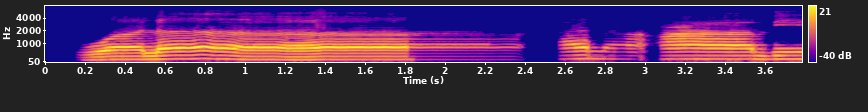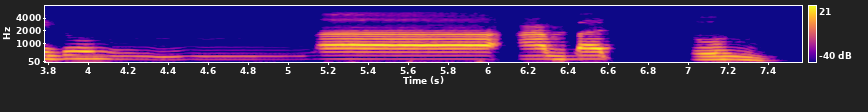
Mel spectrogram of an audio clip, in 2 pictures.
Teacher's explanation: nah la ini dibaca 5 harkat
